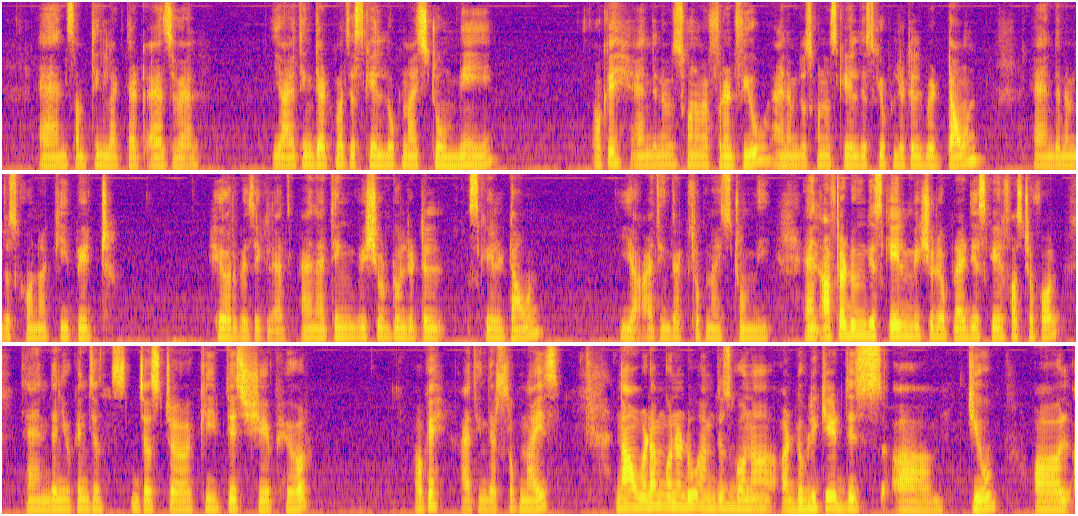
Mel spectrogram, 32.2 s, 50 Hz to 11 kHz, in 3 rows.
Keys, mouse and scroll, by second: 0.4-0.7 drag, 1.3-2.7 drag, 2.8-3.8 middle drag, 4.6-5.8 drag, 7.0 shift+drag, 8.3-9.9 drag, 10.1 w, 10.6 click, 11.7 click, 12.7 click, 13.5 s, 13.5 z, 14.5 s, 15.6 z, 16.8 click, 18.0-18.8 drag, 19.8 ctrl+a, 20.8 drag, 21.5 shift+middle drag, 21.6 shift+click, 21.8-22.3 middle drag, 24.2 click, 25.5-26.2 drag, 26.2-27.3 middle drag, 27.5 shift+middle click, 28.3 middle click, 29.9-31.1 drag.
